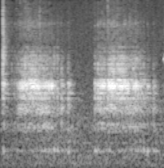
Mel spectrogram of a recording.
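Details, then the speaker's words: Velo Orange rear hub freehub just reassembled after cleaning and re-greasing the pawls and ratchet ring: bursts of fine, fast, light ticking as the wheel spins, soft and even with no grinding. Much quieter than before; healthy. "you want to do it against the pawls so that it clicks so basically turn it it drops right in oh listen to that"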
